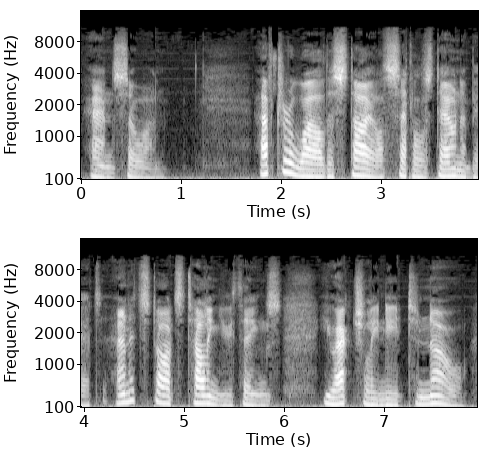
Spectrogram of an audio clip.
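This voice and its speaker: A man playing the calm, drily amused voice of a galactic guidebook, narrating a comic radio play in a measured, deadpan way. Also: a little high, no echo.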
